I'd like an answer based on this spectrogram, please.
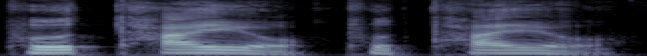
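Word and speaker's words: πταίω: 나오게 되는데 이렇게 뒤에 밑에 이렇게 발음도 나오게 되고 퍼타이오 그래서 퍼타이오라는 이 말이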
